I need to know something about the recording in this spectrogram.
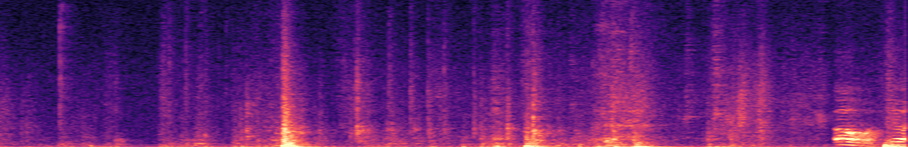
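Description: Bumping, rustling and scraping of stored things in a cluttered closet as someone climbs in among cardboard boxes, with a sharp knock about two seconds in and a heavy low thump just after four seconds, the loudest sound.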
